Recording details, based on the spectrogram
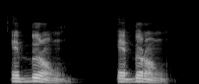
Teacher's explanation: Simplemente la E, como que la H no está, y esa O nasalizada, Hebrón. Así que ahí tendríamos ya esos nombres, ¿verdad?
